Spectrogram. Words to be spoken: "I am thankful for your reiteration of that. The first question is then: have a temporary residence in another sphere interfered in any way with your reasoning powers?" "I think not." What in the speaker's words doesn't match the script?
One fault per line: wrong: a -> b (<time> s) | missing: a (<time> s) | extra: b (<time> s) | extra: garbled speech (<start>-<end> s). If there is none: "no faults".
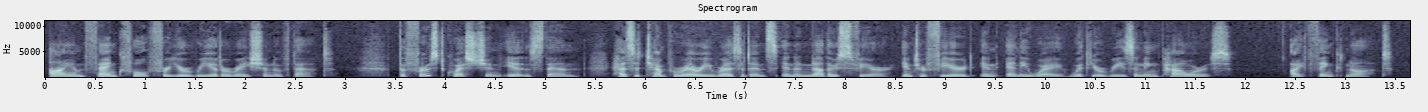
wrong: have -> has (5.7 s)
